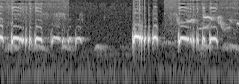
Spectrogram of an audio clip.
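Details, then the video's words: Local zebra dove singing vigorously in the wild, used to lure other zebra doves: two bursts of rapid, staccato cooing notes, each bout starting with a higher note and then bubbling evenly, with quiet pauses between. "PERKUTUT LOKAL GACOR DI ALAM LIAR, DURASI PANJANG COCOK UNTUK MEMIKAT PERKUTUT LAIN"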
